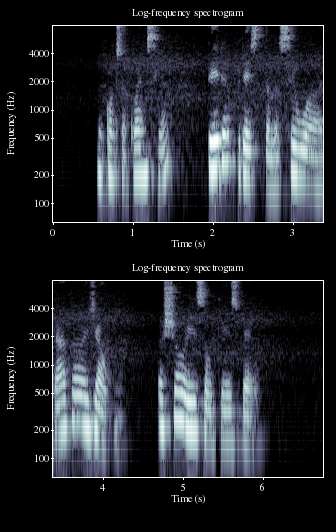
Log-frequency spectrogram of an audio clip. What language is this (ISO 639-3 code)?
cat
